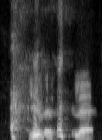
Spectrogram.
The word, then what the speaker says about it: Jyväskylä: Jyväskylä.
